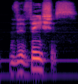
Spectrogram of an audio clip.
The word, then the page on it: elohopea: /ˈe̞lo̞ˌho̞pe̞ɑ/; /ˈe.loˌho.pe.ɑ/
